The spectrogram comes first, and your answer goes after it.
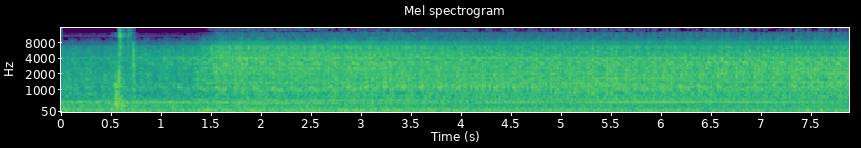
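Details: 1994.5 Ford Power Stroke diesel ranch truck, 384,489 miles, standard transmission, just back running after shop work; under-hood idle is a steady low rumble with a smooth even beat, no knocks or misfires; healthy normal idle.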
